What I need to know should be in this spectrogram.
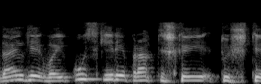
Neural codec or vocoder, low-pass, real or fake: none; 7.2 kHz; real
